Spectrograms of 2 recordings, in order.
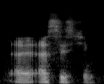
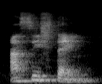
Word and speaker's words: assistem: So people from São Paulo say assistem. Here where I live, assistem. In Rio, assistem. So this is all correct.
